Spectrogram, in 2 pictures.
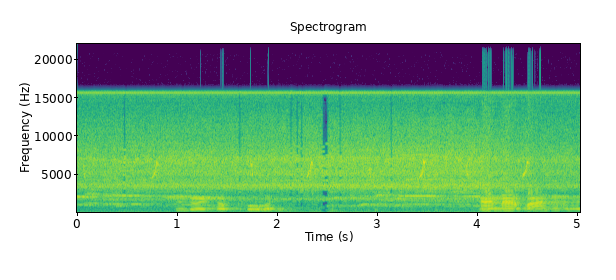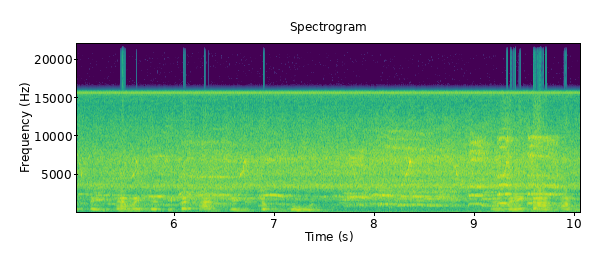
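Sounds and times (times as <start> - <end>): tape hiss: 0.0 - 10.0
old man speaking into microphone: 4.0 - 7.5, 9.2 - 10.0.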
